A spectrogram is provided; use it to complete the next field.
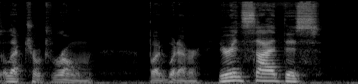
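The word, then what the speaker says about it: Electrodrome: Wii U courses I mean you're inside it's pronounced electrod Drome but whatever you're inside this thing and there's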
